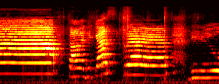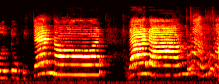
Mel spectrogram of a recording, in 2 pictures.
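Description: A young child singing a string of long, high held notes without clear words, several sliding up at the start, with short breaks between them.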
